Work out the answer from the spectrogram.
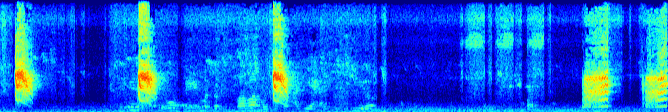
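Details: Long-tailed shrike, 'toet toet' style tutor recording for pet birds: three sharp, harsh bursts in the first four seconds, a pause with faint soft twitters, then two more rough calls near the end, over a low hum.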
